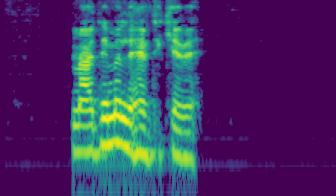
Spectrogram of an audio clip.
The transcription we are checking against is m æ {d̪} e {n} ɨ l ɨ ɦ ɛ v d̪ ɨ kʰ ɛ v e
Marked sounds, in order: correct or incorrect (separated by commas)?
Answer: correct, incorrect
